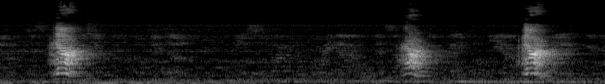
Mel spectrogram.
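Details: Three short, harsh, bright bursts from a pet Hill myna interacting with its owner. A long quiet gap separates the first from the last two, with steady low room noise throughout.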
